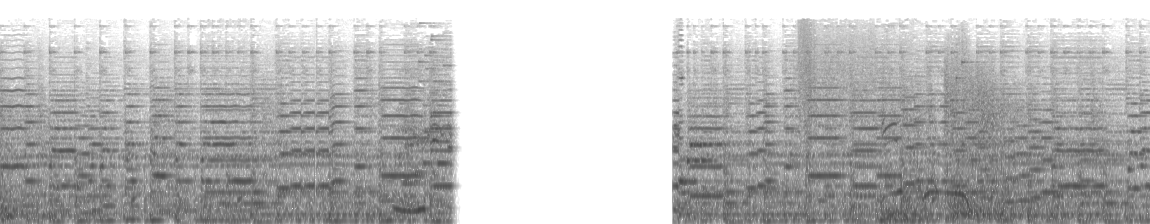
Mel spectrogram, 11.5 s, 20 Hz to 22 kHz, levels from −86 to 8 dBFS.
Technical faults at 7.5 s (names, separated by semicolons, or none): jitter buffer speed-up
